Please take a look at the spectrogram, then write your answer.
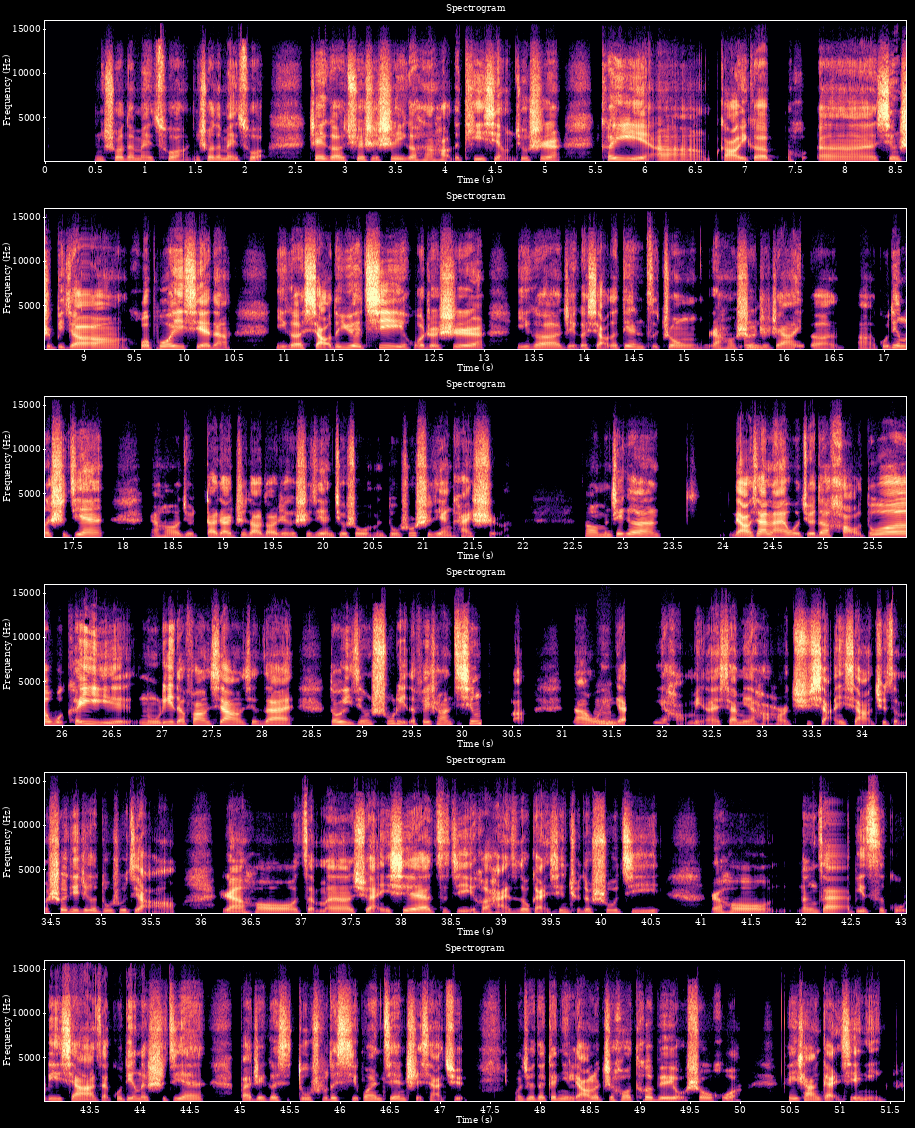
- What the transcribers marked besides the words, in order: other background noise; unintelligible speech; sniff
- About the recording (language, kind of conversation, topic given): Chinese, advice, 我努力培养好习惯，但总是坚持不久，该怎么办？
